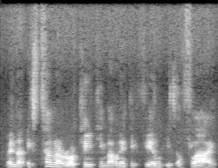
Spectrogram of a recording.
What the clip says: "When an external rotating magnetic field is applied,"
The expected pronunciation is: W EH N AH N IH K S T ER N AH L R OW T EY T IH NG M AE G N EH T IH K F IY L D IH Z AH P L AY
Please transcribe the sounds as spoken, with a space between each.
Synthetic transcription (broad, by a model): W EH N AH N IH K S T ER N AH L R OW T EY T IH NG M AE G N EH T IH K F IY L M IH S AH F L AY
